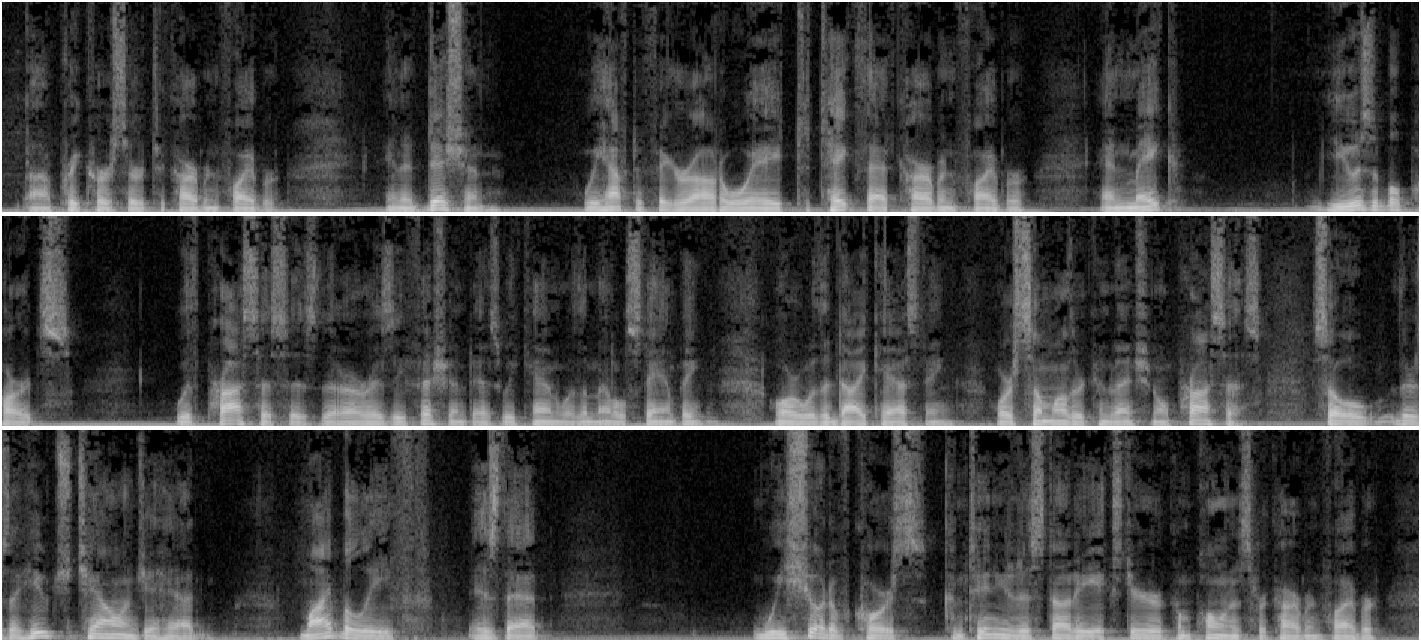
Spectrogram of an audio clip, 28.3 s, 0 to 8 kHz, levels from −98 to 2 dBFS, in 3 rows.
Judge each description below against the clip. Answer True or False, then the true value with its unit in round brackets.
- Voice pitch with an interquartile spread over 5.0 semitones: True (5.4 semitones)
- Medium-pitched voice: False (90 Hz)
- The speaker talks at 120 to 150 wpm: True (145 wpm)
